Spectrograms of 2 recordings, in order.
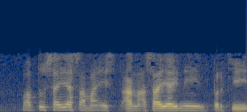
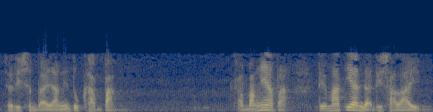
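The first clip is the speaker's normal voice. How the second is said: normal talking voice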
